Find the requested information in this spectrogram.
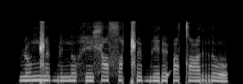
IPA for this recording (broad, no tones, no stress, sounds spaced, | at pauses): ɳ o ŋ͡ǁ ø b e n o h e x ɛ sˤ e ǁ ø b e ɾ ø ʔ ɛ tˤ ø r o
